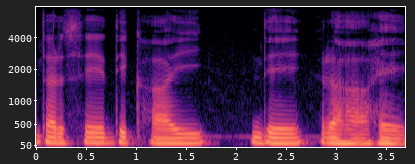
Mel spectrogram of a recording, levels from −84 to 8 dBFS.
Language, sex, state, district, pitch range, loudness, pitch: Hindi, male, Rajasthan, Jaipur, 100-110 Hz, -17 LUFS, 105 Hz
